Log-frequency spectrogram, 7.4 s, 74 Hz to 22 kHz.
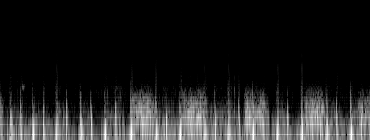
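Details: Own heartbeat after intense exercise, measured at 134 bpm and loud enough to hear without a microphone at first: fast, regular pounding beats with heavy breathing between; sinus tachycardia after exercise.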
